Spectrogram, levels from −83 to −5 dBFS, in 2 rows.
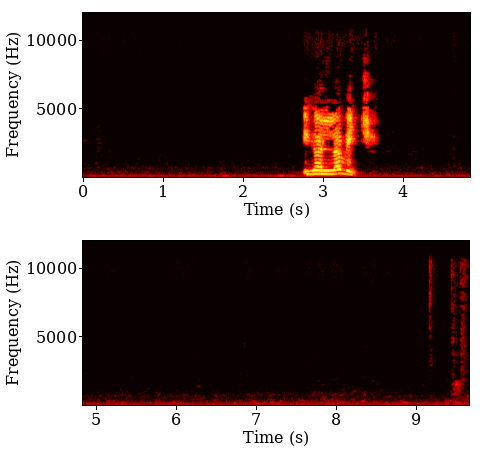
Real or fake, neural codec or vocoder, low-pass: real; none; 10.8 kHz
